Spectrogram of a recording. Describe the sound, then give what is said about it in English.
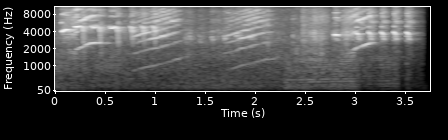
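A flock of grackles calling all at once, a dense, busy chorus of sliding whistles, squeaky chirps and rasping notes overlapping continuously, loud, with no voices. “They sound like a slide whistle, murmurs, clucks, chirps, and even weird robot noises.”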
